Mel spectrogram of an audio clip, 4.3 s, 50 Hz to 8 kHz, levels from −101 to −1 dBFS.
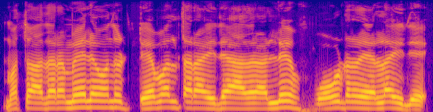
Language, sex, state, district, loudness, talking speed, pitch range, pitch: Kannada, male, Karnataka, Koppal, -12 LUFS, 165 wpm, 145-165 Hz, 155 Hz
